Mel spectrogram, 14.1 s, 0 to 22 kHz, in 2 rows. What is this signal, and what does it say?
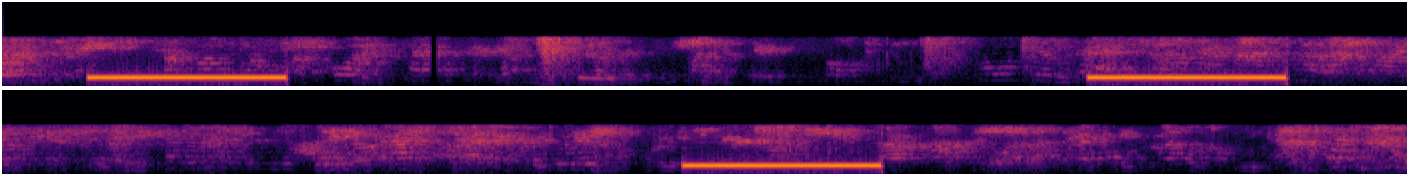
Ringback tone (Europe, 425 Hz), with speech.
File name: out- -2003- - - .18455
